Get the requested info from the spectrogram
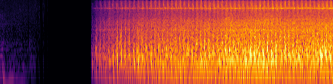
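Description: Silence for about two seconds, then aircraft noise fades in: a fast fluttering drone over a steady low hum and a faint high whine, swelling steadily.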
